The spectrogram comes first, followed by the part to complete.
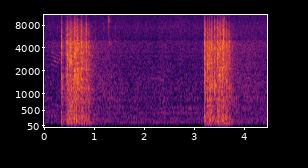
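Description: Firework comet volleys: two short rapid salvos of shots, each lasting about half a second, about three seconds apart.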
